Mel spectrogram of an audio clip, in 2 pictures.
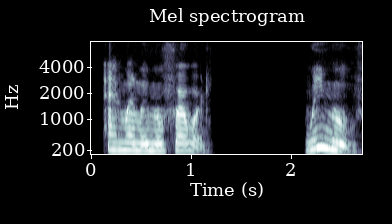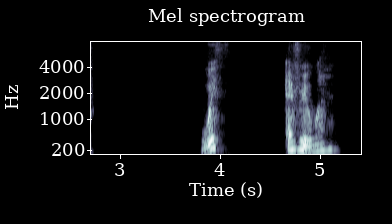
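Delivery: halting, tearful voice with breaks. Acknowledging civilians in Gaza in an academic setting, speaking through tears. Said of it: "Sorry for the tears".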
